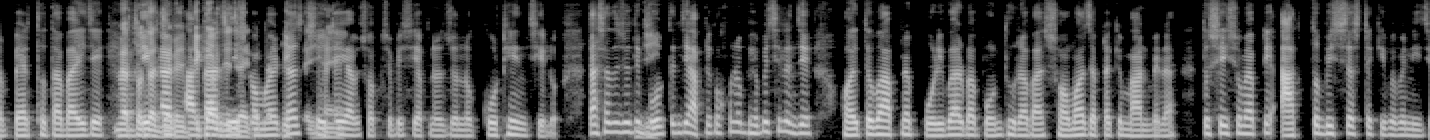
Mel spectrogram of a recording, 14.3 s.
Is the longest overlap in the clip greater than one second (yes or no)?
yes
